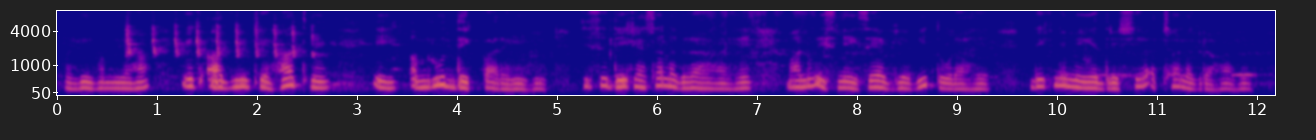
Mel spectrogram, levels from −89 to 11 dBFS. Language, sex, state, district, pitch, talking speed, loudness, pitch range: Hindi, female, West Bengal, Dakshin Dinajpur, 180 Hz, 155 wpm, -39 LUFS, 160-205 Hz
